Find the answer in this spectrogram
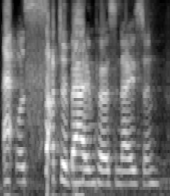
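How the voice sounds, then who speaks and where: Bright-voiced woman commenting on a game. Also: medium pitch, fairly even intonation, moderate pace. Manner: joking, chatty asides. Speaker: gameplay video host.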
